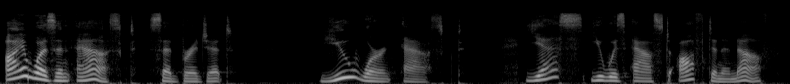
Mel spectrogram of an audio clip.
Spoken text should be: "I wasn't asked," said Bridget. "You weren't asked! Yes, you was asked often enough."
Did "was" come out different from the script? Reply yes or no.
no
